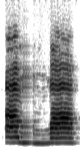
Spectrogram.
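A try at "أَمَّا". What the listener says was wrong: Mendengung dulu sayang. Mim. Kalau ada huruf mim sama nun bertasdid itu didengungkan tiga ketuk ya. amma seperti ini tadi, annahul am. Nah, tahan dulu.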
